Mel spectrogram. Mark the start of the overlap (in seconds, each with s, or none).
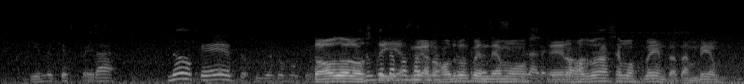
3.1 s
